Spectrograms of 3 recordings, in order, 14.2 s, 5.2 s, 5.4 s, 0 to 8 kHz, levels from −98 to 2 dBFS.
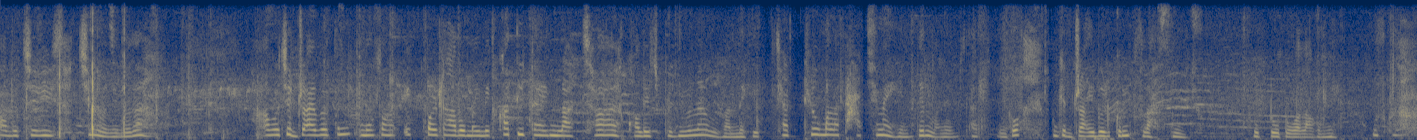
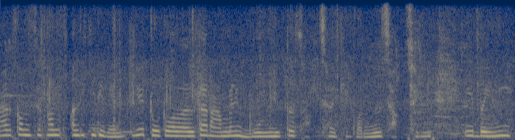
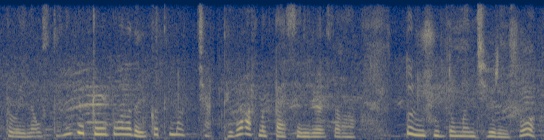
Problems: none marked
